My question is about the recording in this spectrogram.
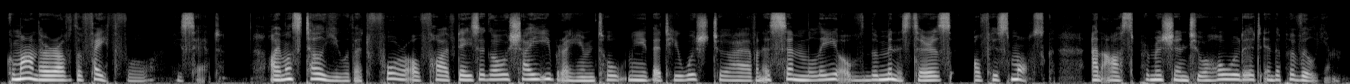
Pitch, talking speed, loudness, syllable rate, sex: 205 Hz, 185 wpm, -18 LUFS, 4.7 syllables/s, female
